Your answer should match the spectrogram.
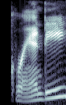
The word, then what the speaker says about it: Grande: come up that you it's not grande it's like Grandy oh yeah remember that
